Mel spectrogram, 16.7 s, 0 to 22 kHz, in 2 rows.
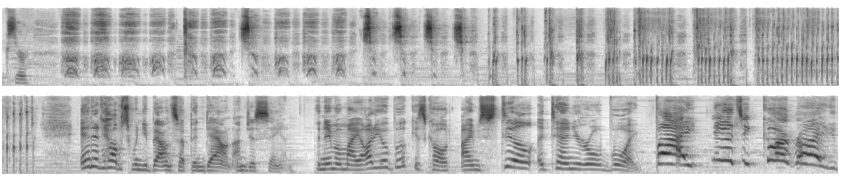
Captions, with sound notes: (Nancy breathes excitedly) (Nancy imitates motor sputtering) And it helps when you bounce up and down. I'm just saying. The name of my audio book is called, "I'm Still a 10-Year-Old Boy," by Nancy Cartwright!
